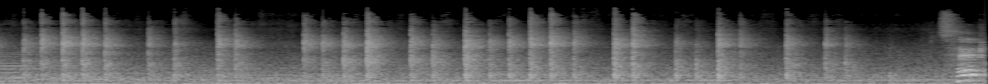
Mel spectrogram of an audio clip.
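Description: Chalk taps and scratches quickly on a board.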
